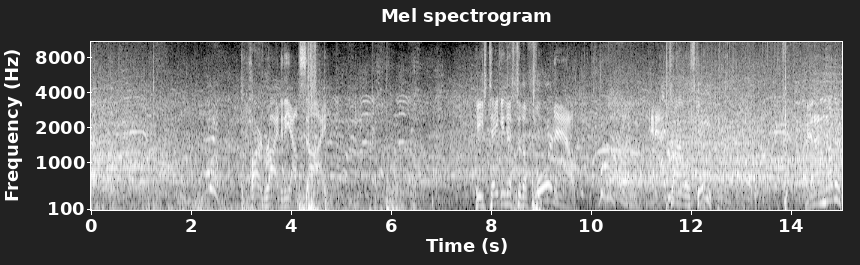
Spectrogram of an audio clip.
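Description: A large crowd cheers and shouts steadily in a big echoing hall.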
